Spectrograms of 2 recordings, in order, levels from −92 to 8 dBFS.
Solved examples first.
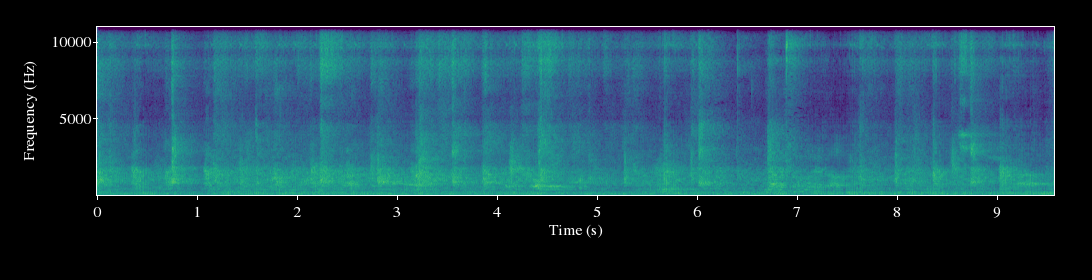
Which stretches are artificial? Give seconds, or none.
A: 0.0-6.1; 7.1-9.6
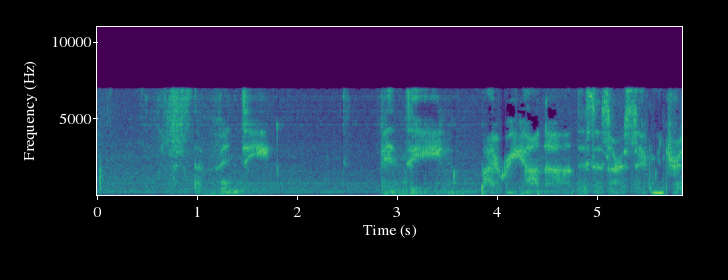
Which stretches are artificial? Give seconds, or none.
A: 0.4-3.9

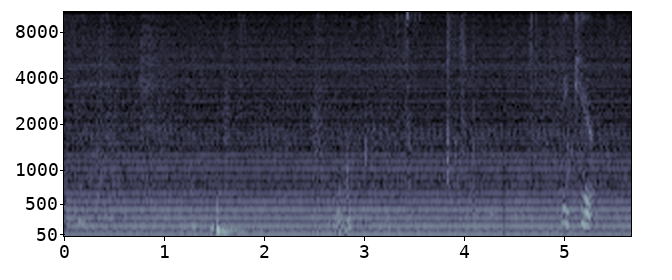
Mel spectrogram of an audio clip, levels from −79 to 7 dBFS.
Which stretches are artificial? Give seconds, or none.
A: none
